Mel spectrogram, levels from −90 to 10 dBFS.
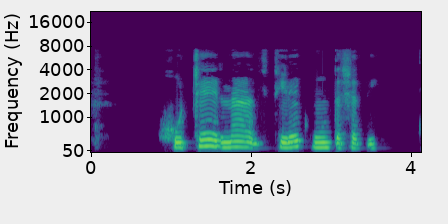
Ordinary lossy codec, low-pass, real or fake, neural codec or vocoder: AAC, 48 kbps; 7.2 kHz; real; none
